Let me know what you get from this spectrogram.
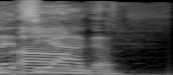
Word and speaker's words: Balenciaga: Because I can't pronounce those Balenciaga jeans I bought from Balenciaga.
